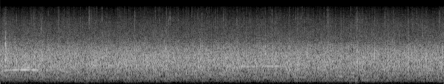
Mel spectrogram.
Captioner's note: applause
